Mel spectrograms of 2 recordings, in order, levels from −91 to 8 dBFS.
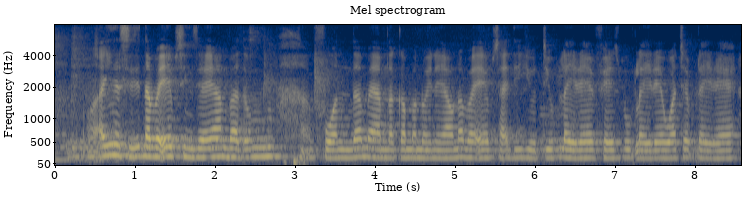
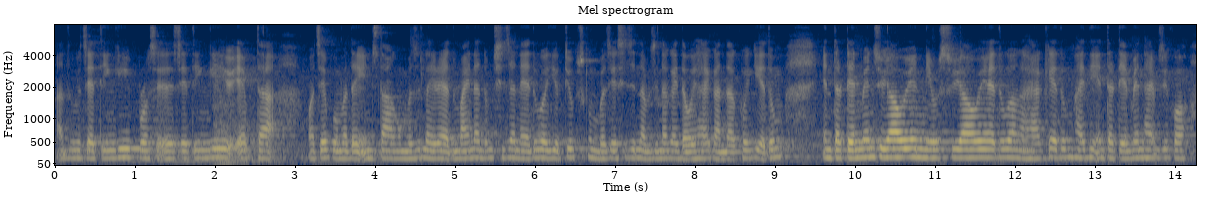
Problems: background conversations at intervals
